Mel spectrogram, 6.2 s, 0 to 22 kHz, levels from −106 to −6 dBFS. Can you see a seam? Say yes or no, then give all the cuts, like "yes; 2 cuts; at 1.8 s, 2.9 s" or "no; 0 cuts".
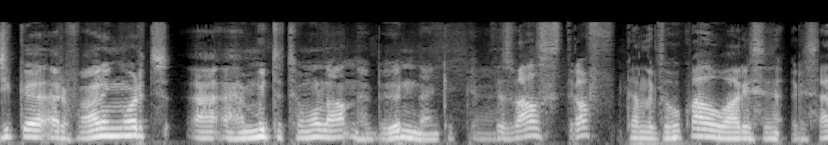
yes; 1 cut; at 4.6 s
